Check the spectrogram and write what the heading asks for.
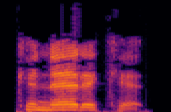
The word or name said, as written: Connecticut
